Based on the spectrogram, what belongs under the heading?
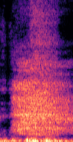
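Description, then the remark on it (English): A single deep, conscious breath drawn in as a steady, airy rush lasting about a second, with no talking over it. “and come back and be like, take those breaths. I'm very obviously much an advocate of breathing, but like conscious breath.”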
